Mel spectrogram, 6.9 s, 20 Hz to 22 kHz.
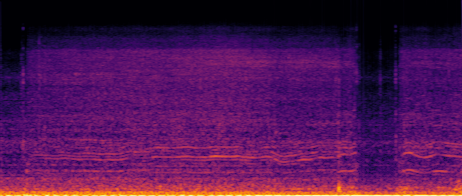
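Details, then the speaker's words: GMC with engine idling, not overheating, about 14 V battery and good oil pressure: sunroof motor gives a smooth, even electric whine, stops cleanly, then restarts briefly; sunroof working normally. "I think this could be a good seller so we'll see we'll see later this thing but sunroof Works beautiful"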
